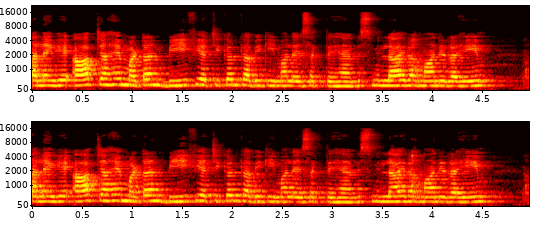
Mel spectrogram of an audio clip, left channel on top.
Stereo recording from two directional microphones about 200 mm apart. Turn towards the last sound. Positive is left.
turn(degrees=35)  # may be behind; listen again after turning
